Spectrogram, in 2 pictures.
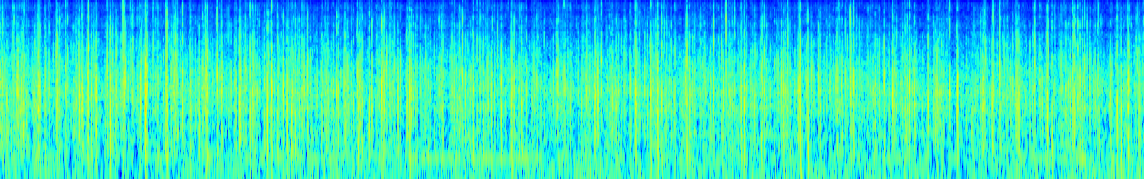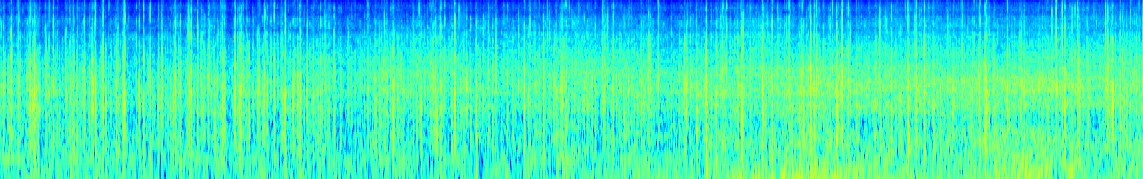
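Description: Moderate rain, with a dense, irregular patter of drops striking the umbrella fabric held just over the microphone.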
